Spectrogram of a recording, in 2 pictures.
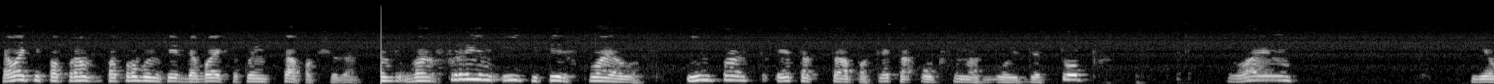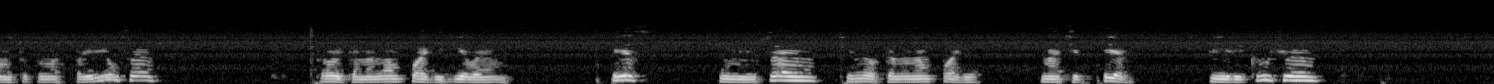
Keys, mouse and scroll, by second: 3.8 n, 5.7-9.1 drag, 18.0 KP_3, 21.0 s, 22.3 click, 23.2 KP_7, 25.6 r, 28.7-29.8 middle drag.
